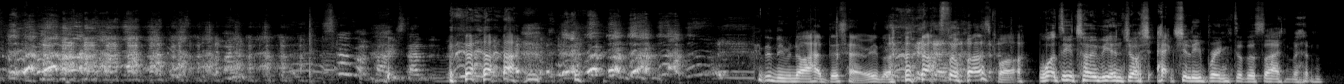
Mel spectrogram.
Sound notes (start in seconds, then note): 0.0 audience laughs; 0.0 laughs; 4.8 audience laughs; 4.8 laughs; 8.8 audience laughs; 8.8 laughs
